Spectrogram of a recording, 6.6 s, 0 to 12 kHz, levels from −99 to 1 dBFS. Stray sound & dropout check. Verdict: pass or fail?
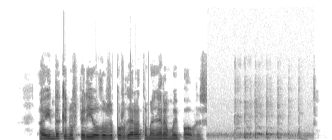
fail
